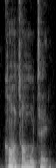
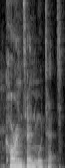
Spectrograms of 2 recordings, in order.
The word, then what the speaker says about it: Corentin Moutet: One of the most quote-unquote egregious examples of this is Canton Moutet, right? Yeah. His player profile says... He's French. Corentin Moutet.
